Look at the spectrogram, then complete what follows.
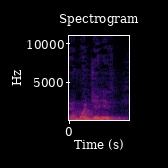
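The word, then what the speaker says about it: Hermogenes: This thou knowest, that all they which are in Asia be turned away from me, are whom Phygelius and Hermogenius, that's how I pronounce it, Hermogenius, and they are the ringleaders among these churches that are drifting away from what Paul had taught him.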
